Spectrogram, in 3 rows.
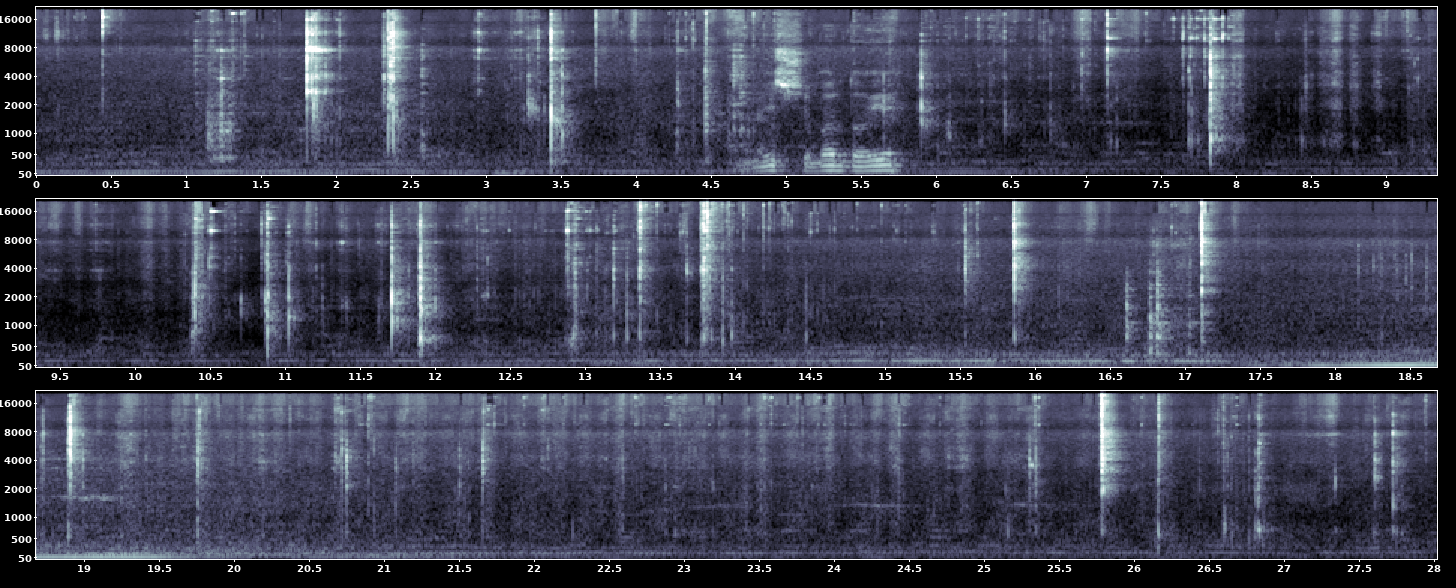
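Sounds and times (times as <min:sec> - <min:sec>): metal parts clicking and knocking: 0:00.4 - 0:09.3, 0:10.0 - 0:23.0.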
